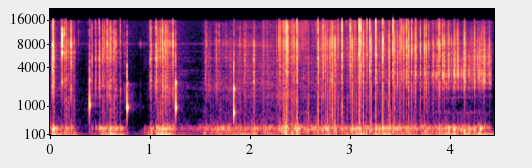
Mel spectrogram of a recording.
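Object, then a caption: Metal mesh microphone grille. Long pointed acrylic nails scratch across a black metal mesh microphone grille, making dense, continuous rough scraping and crackling. Low rumbling dominates, with short tonal pings and quick ticks scattered through it.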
